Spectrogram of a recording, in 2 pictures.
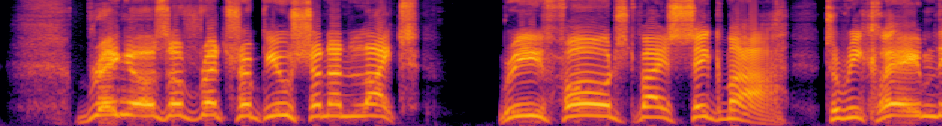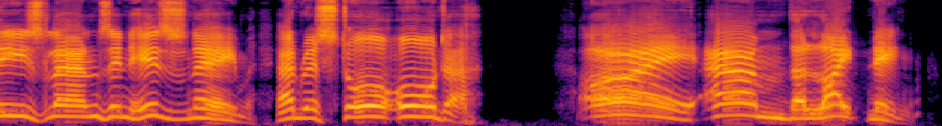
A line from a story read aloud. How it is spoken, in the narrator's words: The Hammerhands roared in answer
